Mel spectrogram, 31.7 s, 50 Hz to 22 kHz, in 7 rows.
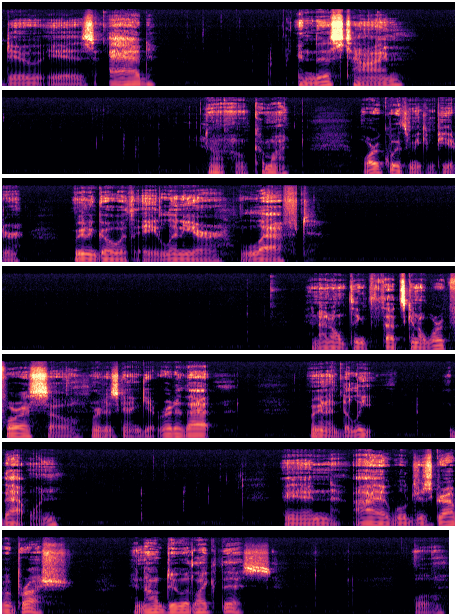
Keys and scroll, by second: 19.3 super+z, 28.4 b.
